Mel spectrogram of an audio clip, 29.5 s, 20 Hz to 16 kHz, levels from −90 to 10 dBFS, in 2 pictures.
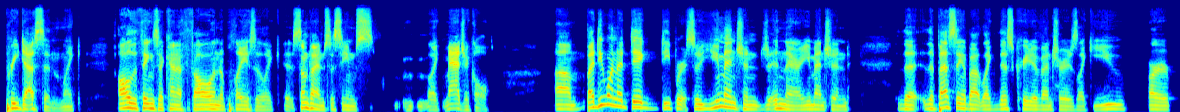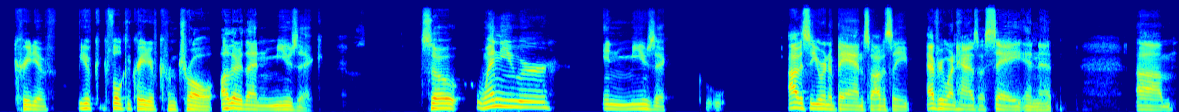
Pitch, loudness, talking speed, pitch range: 135 Hz, -23 LUFS, 155 wpm, 115-155 Hz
